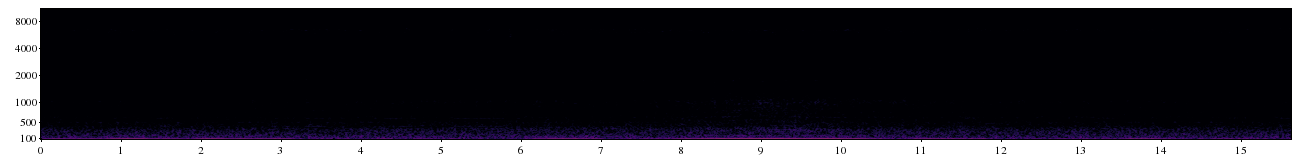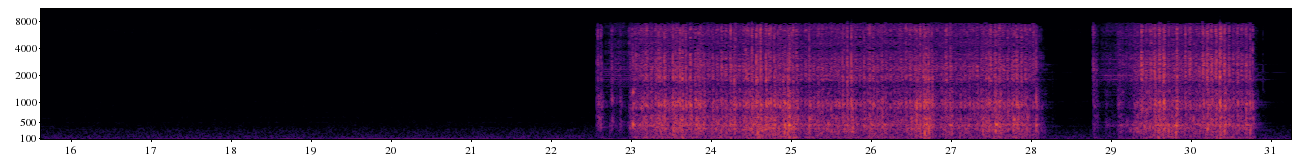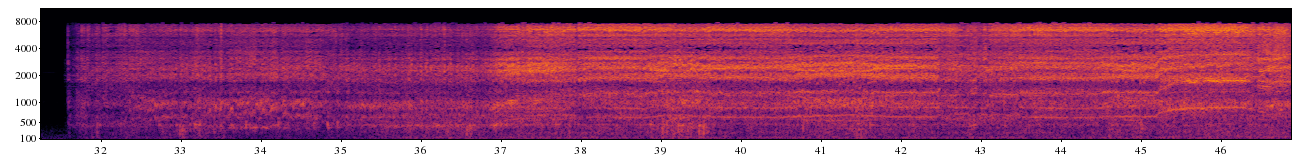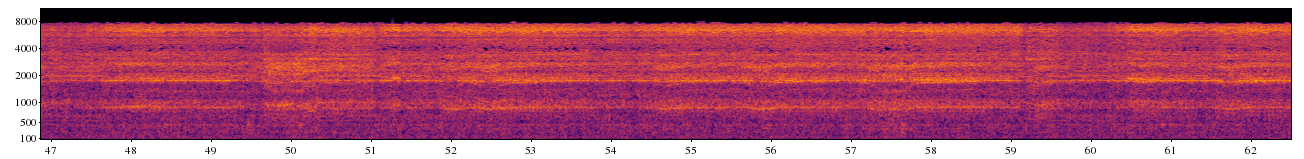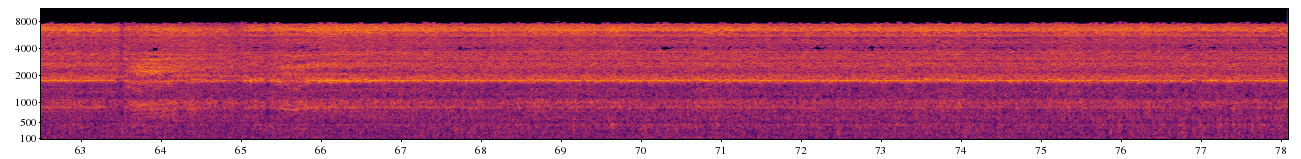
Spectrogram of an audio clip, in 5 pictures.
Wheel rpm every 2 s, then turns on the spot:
0, 0, 0, 0, 0, 0, 0, 0, 0, 0, 0, 20, 40, 30, 10, 20, 60, 70, 110, 160, 160, 160, 180, 230, 230, 220, 230, 230, 220, 230, 230, 230, 230, 230, 230, 230, 230, 230, 230.
22-30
